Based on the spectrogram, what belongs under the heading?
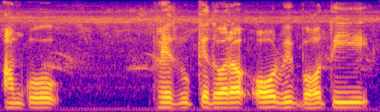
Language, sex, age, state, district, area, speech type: Hindi, male, 45-60, Uttar Pradesh, Hardoi, rural, spontaneous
